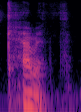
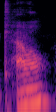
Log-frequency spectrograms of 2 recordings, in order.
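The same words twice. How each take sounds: First: Careth, ending in th instead of L; Welsh-style th ending. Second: Carol, ending in a plain L. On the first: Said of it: "comes out as a th sound". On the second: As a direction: say Carol with an L sound at the end. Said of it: "I know some people say". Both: Shown as a demonstration.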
